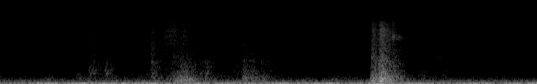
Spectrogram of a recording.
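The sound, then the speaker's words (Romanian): A terrace door is opened with a few brief knocking and scraping sounds over a steady low hum. The loudest burst comes near the end. “Deschide ușa de la terasă.”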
